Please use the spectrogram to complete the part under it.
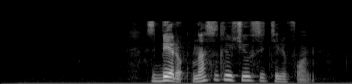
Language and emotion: Russian, neutral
